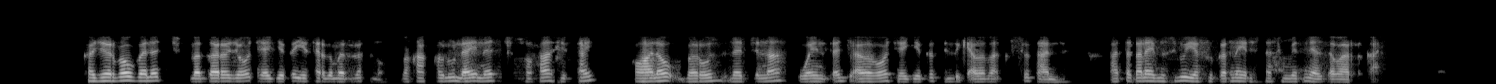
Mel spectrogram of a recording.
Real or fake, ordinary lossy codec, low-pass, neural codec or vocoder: fake; AAC, 24 kbps; 3.6 kHz; codec, 16 kHz, 8 kbps, FunCodec, trained on Chinese and English, 25 frames a second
